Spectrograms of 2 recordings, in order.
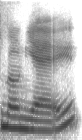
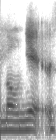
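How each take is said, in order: First: The name has its original, untwanged pronunciation. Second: The name has a Nebraska family twang.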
